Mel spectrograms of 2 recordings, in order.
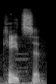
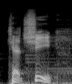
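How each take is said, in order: First: The name is pronounced as spelled in English. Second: The name is pronounced like ketchee, Gaelic-style. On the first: The speaker calls it wrong. "I'm saying it wrong, that it's actually not Cait Sith" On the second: The speaker calls it right. "it's pronounced Ketchi"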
